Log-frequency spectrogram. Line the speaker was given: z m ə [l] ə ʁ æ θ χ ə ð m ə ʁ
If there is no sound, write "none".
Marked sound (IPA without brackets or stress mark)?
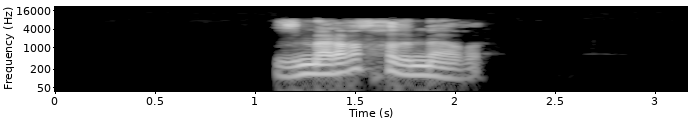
ɾ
